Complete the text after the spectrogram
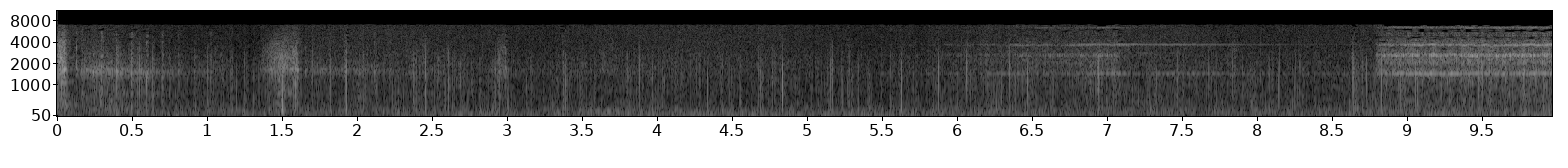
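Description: A telephone rings with a bright, high, sustained metallic tone over crackly background noise, becoming louder and steadier toward the end. No one speaks.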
